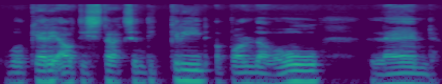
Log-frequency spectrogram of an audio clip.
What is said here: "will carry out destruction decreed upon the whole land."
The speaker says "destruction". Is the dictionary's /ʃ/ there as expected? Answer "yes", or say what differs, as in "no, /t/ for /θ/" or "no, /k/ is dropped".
no, /s/ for /ʃ/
